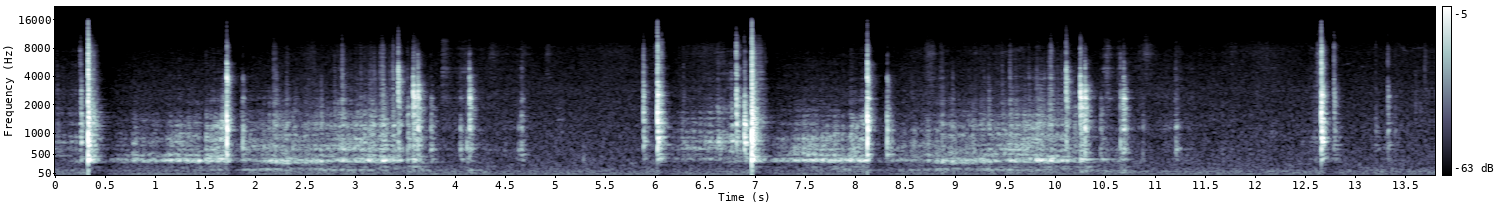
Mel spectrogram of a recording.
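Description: Hands tilt a bamboo labyrinth maze with a hollow box frame, sending a small steel ball rolling through it. Soft, hollow rolling rumbles swell and fade, broken by sharp, bright clicks and knocks as the ball strikes the wooden walls.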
